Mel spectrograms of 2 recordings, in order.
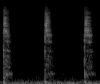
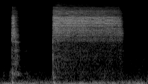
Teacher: holding the t-shape stretched becomes s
